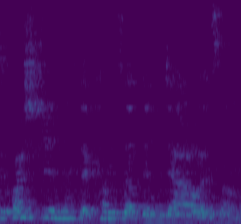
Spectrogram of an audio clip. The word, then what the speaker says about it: Taoism: Sounds like, did you say Taoism, T-A-O? Yeah, it's pronounced Taoism, but it does, yeah, yeah.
